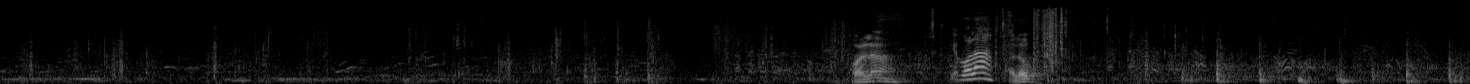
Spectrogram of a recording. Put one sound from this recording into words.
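Footsteps tread steadily on dirt and then on metal stairs.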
